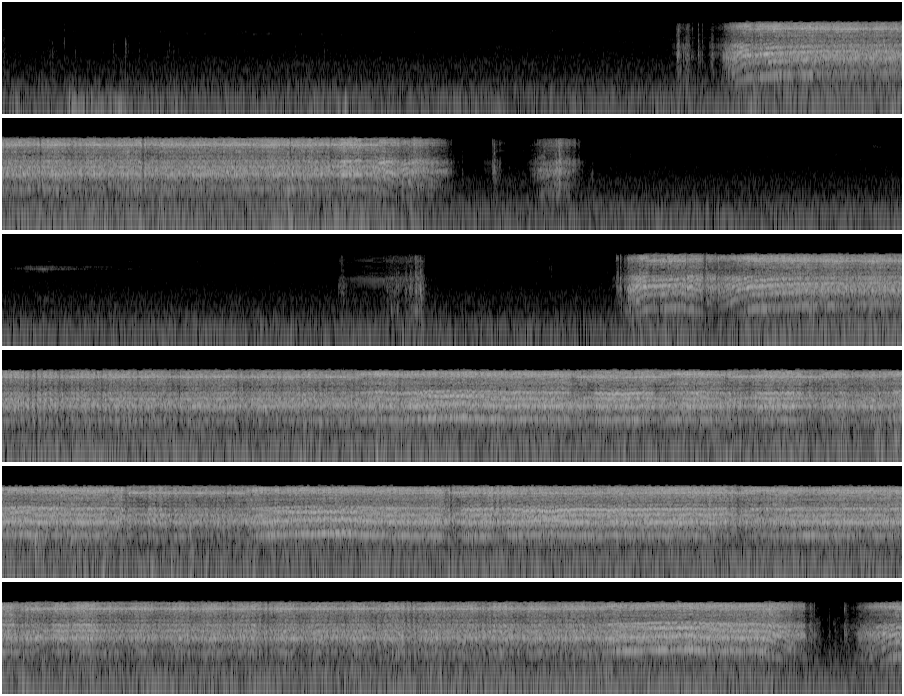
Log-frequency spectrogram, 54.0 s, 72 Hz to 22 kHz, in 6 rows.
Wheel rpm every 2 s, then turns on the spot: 0, 0, 0, 30, 160, 160, 100, 0, 0, 0, 0, 0, 70, 150, 160, 160, 160, 160, 160, 160, 160, 160, 160, 160, 160, 160, 90.
none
